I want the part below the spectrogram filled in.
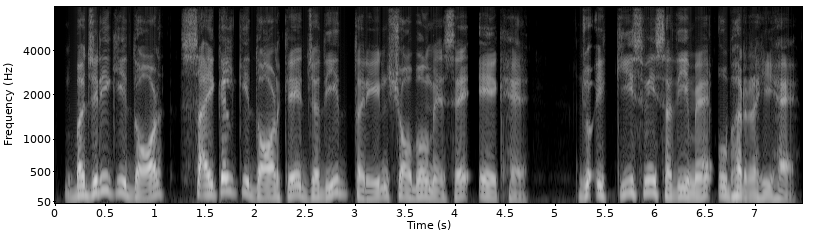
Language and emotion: Urdu, neutral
